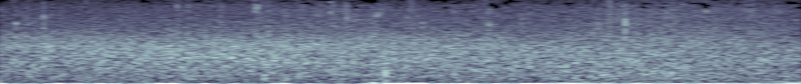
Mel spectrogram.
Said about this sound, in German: Die ersten Tropfen eines Regens beginnen zu fallen.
